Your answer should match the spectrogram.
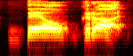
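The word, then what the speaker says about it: Beograd: that's actually how you say it it's actually pronounced belrad and the actual translation in that uh word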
